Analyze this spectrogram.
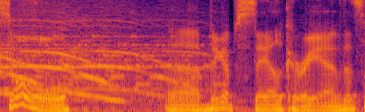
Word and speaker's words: Seoul: It's Seoul.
